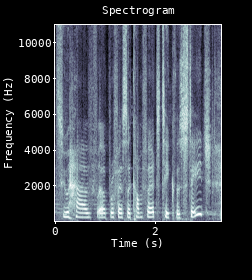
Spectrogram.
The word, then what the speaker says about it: Kemfert: We have Professor Claudia Kemfert.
